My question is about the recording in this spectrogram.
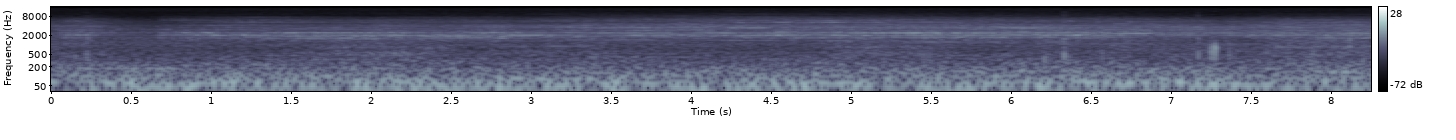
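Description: Steady outdoor background noise: a low rumble with a hiss over it, even throughout.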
